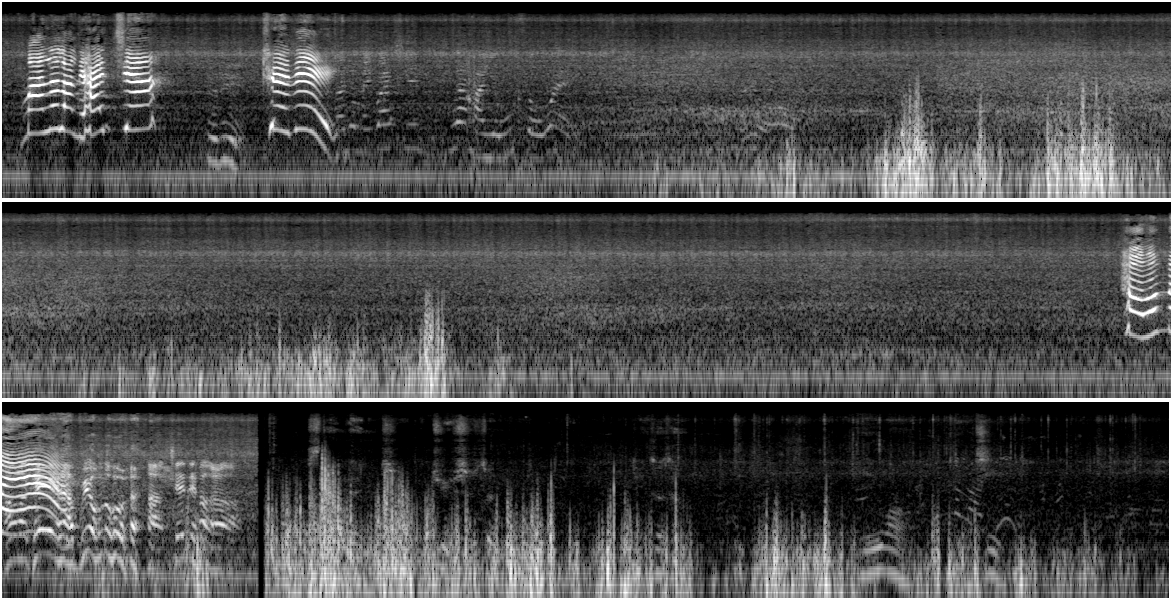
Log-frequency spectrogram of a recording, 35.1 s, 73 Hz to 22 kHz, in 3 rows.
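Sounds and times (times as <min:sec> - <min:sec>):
road traffic passing: 0:00.0 - 0:35.0.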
